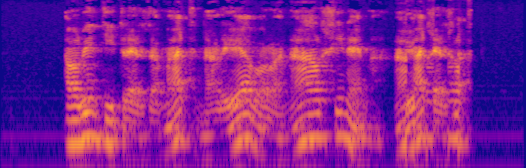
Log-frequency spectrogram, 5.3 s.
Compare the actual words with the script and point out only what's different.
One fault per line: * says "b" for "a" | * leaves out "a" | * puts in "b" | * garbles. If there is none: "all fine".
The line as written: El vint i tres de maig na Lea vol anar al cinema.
* garbles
